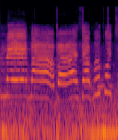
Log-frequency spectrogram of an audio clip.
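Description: A woman singing a Hindi devotional bhajan into a handheld microphone, holding long notes with bends in pitch, over the low steady rumble of the moving bus.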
